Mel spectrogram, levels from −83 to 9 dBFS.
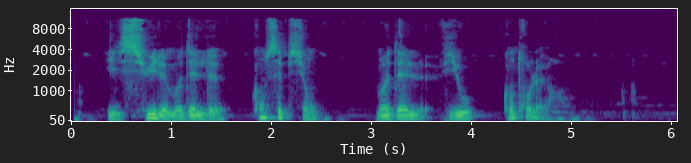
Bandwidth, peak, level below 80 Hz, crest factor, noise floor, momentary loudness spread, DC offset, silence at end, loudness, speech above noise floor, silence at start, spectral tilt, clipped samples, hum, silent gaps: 11.5 kHz; -6 dBFS; -46 dBFS; 20 dB; -60 dBFS; 17 LU; under 0.1%; 1 s; -23 LUFS; 38 dB; 0.05 s; -4.5 dB/octave; under 0.1%; none; none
